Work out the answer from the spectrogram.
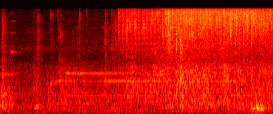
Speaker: Hey, electronic ignition, no piezo.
